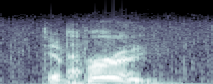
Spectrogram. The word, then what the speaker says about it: De Bruyne: Did I say that right? – Belgium? – No. Bruyne. De Bruyne. – De Bruyne. – Bruyne? – Yeah. Close. Yeah.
